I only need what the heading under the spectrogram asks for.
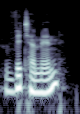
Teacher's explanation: And in British English, it would be pronounced vitamin. Vitamin with an E sound for the I there at the beginning, vitamin. And a very strong T sound, vitamin. In American English, the I at the beginning would be pronounced like an I, so vitamin.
